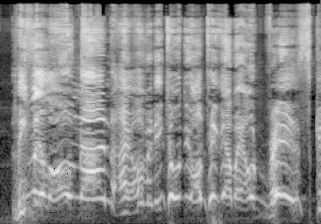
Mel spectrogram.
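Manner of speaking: high yelling protest, near tears; hammed-up cry of leave me alone; shrieking at the pizza guy in mock despair; mock panicked yell. Acted driver yelling at restaurant.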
